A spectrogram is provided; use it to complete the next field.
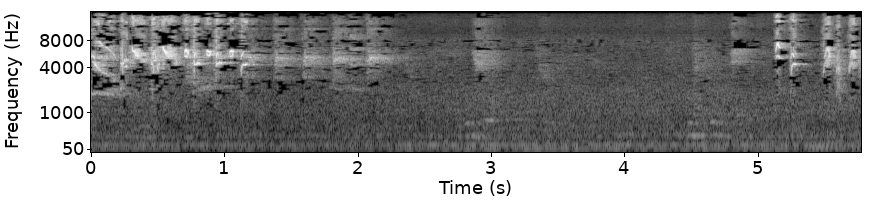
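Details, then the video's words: Black-headed siskin, a seed-eater kept in a collection as a tutor singer, gives a quick burst of high twittering chirps. A quieter pause follows, then a few sharp high notes return near the end. "BlackHoded Siskin gacor"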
